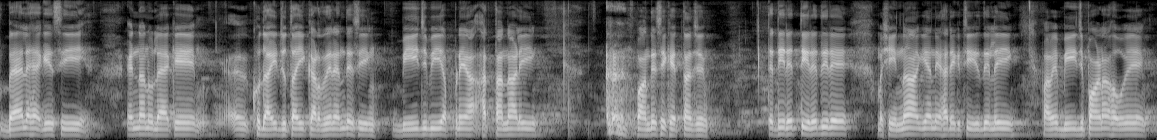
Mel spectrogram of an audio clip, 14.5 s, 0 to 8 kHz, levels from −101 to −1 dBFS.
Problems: none marked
